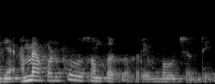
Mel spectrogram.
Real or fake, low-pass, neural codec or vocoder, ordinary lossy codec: fake; 3.6 kHz; codec, 16 kHz, 2 kbps, X-Codec, HuBERT features, trained on LibriSpeech; none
